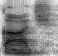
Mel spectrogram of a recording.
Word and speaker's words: cause: अब इसको कायूज पढ़ेंगे, CA का, एस यानी यू एस यूज कायूज पढ़ेंगे तो गलत है, कायूज नहीं बोला जाएगा इसको पढ़ेंगे हम CAUSE काज।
